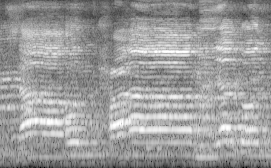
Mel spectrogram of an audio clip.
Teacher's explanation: نار حامیۃ، نار، را کے اوپر دو پیش کی تنوین ہے، تنوین کے بعد حروف علقی میں سے کیا ہے؟ ہا آئی، اظہار علقی ہوگا بغیر غنہ کے، صاف پڑھیں گے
